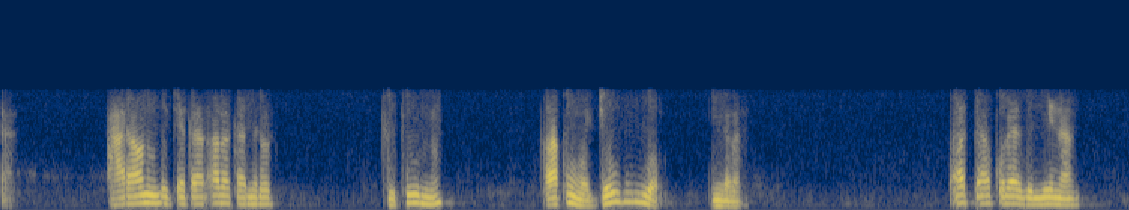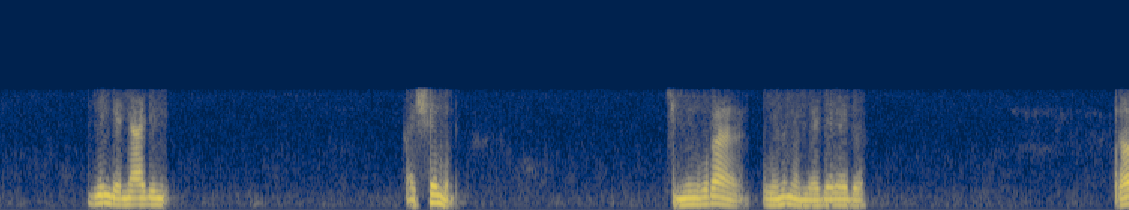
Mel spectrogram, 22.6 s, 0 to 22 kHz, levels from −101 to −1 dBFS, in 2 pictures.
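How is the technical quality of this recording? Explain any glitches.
The quality is poor, with one fault running through the whole recording. Tandem speech coding, throughout: the speech was decoded and re-encoded at each network border, likely three low-rate speech codecs in a row, so errors compounded. It sounds rough, muffled and warbly, with nothing above 3.7 kHz.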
